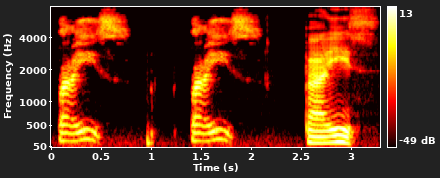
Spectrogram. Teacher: the diphthong is broken and the two vowels are pronounced separately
